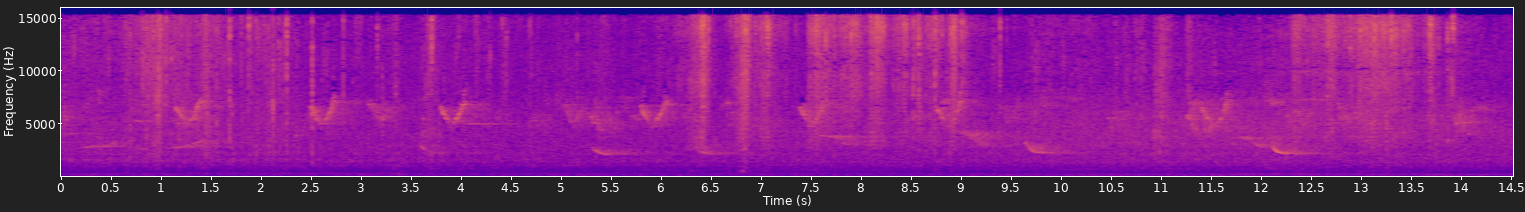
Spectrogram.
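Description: A bird calling over and over, a short high note that falls in pitch, repeated about once a second, over steady outdoor background noise with a few faint clicks.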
